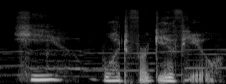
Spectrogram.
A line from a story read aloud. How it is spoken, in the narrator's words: she held him close and whispered in his ear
